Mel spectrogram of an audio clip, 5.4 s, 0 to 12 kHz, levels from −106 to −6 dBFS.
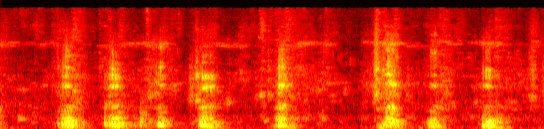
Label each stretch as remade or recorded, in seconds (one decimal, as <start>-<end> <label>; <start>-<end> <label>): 0.0-2.1 recorded; 2.1-5.4 remade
